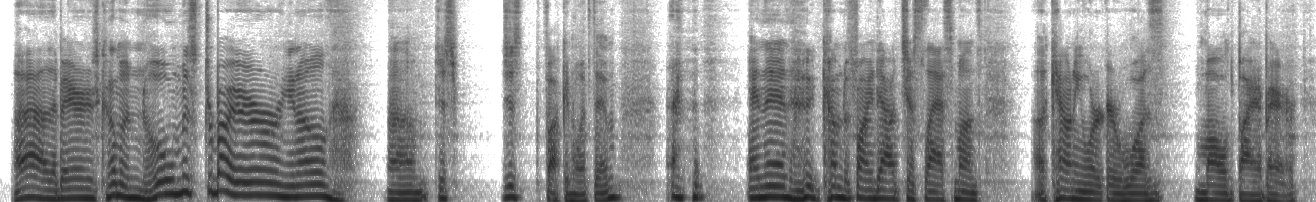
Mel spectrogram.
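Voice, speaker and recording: Very slow delivery with lively intonation and long, frequent pauses. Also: man, medium pitch for a man. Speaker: van life vlogger. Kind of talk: casual vlog commentary. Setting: recorded voiceover in post. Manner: casual, rambling.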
